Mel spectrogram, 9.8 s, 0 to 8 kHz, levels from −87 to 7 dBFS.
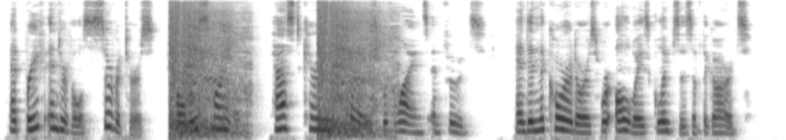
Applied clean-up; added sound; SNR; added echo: classical method log-MMSE.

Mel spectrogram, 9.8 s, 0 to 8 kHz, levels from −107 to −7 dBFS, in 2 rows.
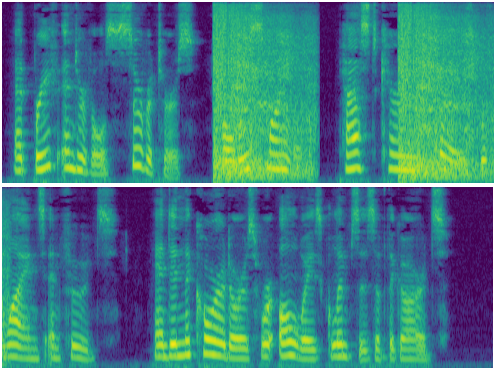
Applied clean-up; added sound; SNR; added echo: none; Explosion; -1 dB; none.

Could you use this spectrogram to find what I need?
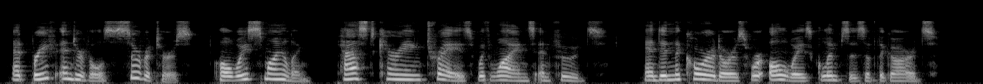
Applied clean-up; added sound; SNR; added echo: none; none; none; none.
